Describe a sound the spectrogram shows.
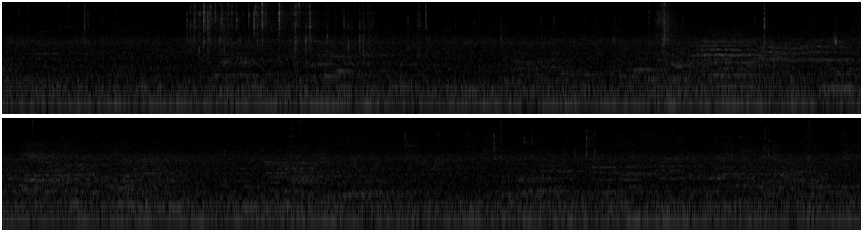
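A young woman talks softly and close up.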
